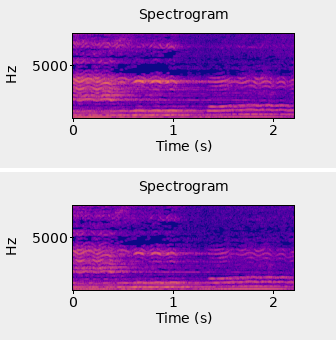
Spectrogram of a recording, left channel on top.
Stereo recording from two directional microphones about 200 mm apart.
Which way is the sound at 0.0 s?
20° right (ahead or behind).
